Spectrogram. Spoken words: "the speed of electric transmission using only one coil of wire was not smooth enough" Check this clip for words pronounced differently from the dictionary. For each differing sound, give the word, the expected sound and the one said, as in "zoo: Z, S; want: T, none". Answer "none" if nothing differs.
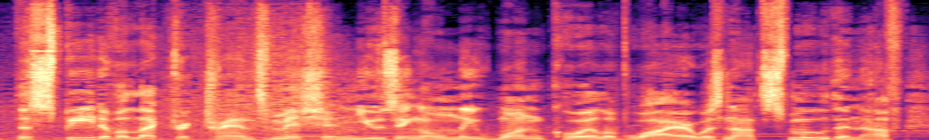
none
